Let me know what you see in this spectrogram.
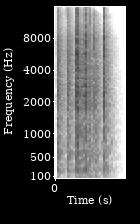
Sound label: wood creak floorboard; foley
